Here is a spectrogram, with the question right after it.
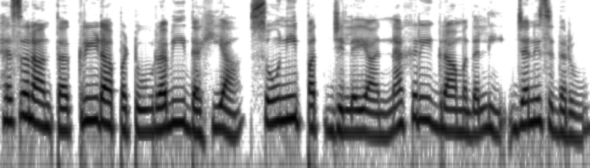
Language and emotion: Kannada, neutral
